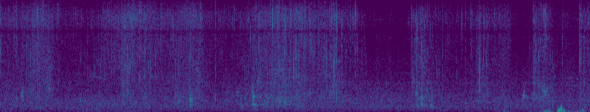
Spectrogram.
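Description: Water pours from a watering can and splashes onto soil.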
